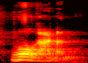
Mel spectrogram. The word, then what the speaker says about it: Hoegaarden: और होगार्डन की जो सही प्रोनाउंसिएशन है वो है होगार्डन, यानी कि आपको हाफ डब्ल्यू लगाना है आगे तभी आप इसकी जो सही प्रोनाउंसिएशन है ना वो आप ले पाएंगे।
